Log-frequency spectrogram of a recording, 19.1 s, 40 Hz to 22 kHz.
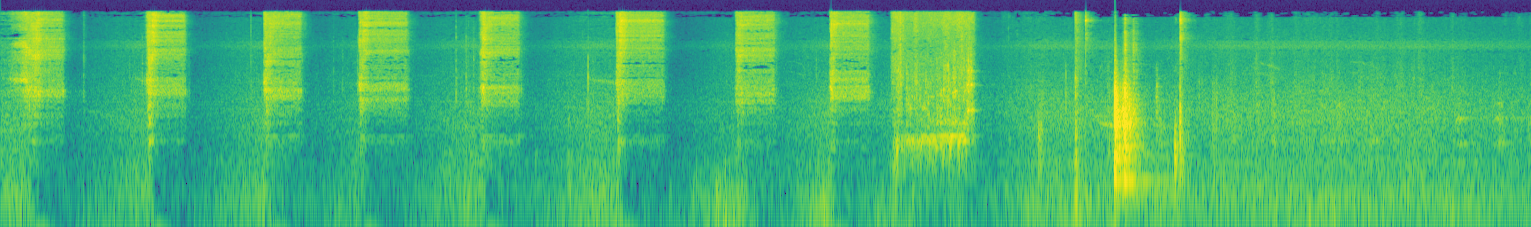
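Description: Compressed air blows out the main bearing cap bolt holes of a 3.2-litre 2000 Isuzu Rodeo engine during a head gasket and crankshaft job, in about ten short hissing bursts repeated rhythmically, then a louder burst, with no talk.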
